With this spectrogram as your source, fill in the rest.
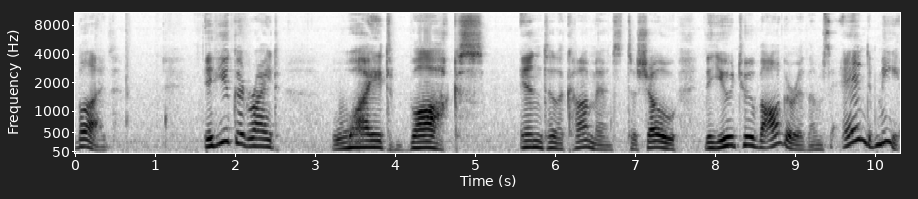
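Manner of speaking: very slow, drawn-out, deliberate delivery. Asking viewers to write a phrase in the comments, talking very slowly. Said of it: "I'm talking very slowly".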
